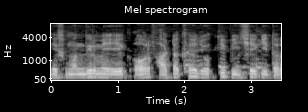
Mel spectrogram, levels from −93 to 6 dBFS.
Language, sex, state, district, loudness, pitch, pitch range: Hindi, male, Uttar Pradesh, Gorakhpur, -19 LUFS, 115 Hz, 115-130 Hz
